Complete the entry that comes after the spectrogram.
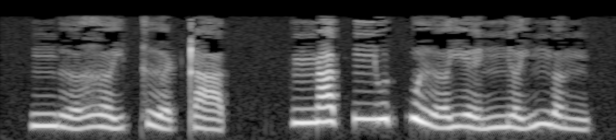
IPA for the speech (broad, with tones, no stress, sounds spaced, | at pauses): ŋ ɨ˨˩˨ ə̯ ɣ ə˨˩˦ j k ɨ˨˩˨ ə̯ ʈ a˨˩ t̚ | ŋ a˦˥ t̚ ɲ u˦˥ t̚ w ɨ˨˩˨ ə̯ j e˨˩˨ ɲ ə˨˩˦ j ŋ ə˨˩ ŋ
